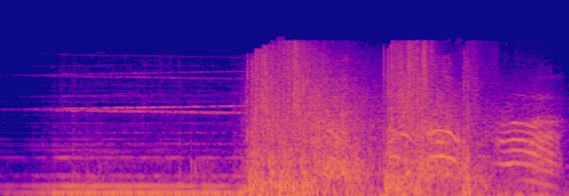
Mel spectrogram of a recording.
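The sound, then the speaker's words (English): Gunshots in a dark warehouse: a few loud, crackling blasts, each trailing off with whistling, ringing tones, following a low steady hum. “Logan steps out and shoots Damon, who falls to his knees.”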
